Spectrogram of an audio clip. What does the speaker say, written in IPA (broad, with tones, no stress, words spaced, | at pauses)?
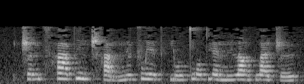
ʈ͡ʂə˧˥nt͡sʰä˥ t̪i˥˩nʈ͡ʂʰa̰˨˩n n̪y˧˥ʈ͡ʂwe˥˩ɪ̯t̪ʰjo˧˥ʊ̯ t̪wɔ˥˧t̪ɥɛ˥˩ n̪y˧˥lɑ˥˧ŋpwa˥˩ɪ̯ ʈ͡ʂɻ̩˧˥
